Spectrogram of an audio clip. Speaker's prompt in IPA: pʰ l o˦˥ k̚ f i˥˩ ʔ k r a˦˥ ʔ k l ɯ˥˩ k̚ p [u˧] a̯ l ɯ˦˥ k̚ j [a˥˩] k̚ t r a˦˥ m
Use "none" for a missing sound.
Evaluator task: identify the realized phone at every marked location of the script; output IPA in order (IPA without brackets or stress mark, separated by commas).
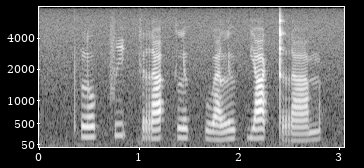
u˧, a˥˩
